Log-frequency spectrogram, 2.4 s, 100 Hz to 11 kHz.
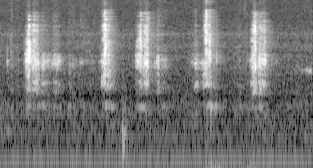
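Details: Monsgeek M1 keyboard rotary knob turned: four short dry scraping strokes, one per turn, as the knob rubs the inside of the case.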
